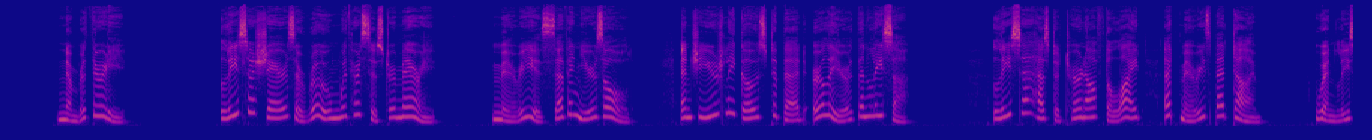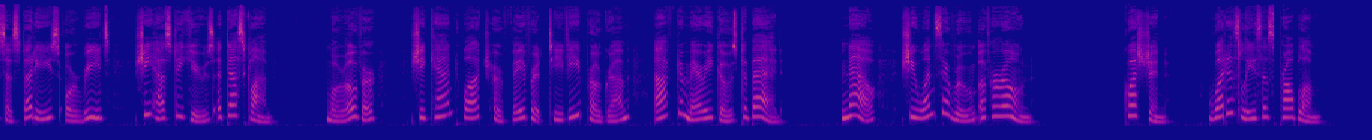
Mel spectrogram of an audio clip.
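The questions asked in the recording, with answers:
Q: What is Lisa's problem?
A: She doesn't have her own room, so she can't use the light or watch TV after her sister goes to bed.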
